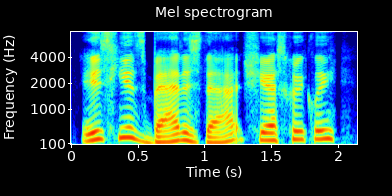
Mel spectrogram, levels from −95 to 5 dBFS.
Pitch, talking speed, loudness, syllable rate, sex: 185 Hz, 250 wpm, -17 LUFS, 6.0 syllables/s, male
